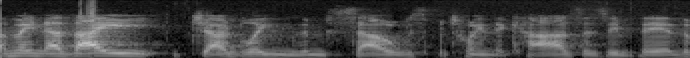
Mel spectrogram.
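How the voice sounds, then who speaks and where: At a moderate pace, a man with an Australian accent speaks with lively intonation. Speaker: podcast co-host. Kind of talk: casual chat.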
